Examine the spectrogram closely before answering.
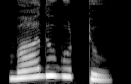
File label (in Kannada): "ಬೆದೆಗೂಡು", Kannada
